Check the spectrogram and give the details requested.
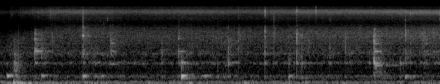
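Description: Chopped onions and whole spices sizzling in hot oil in a pot, stirred with a wooden spatula that scrapes and taps against the pot at irregular moments.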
